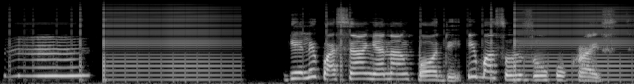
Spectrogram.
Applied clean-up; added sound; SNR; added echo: none; Telephone; 13 dB; none.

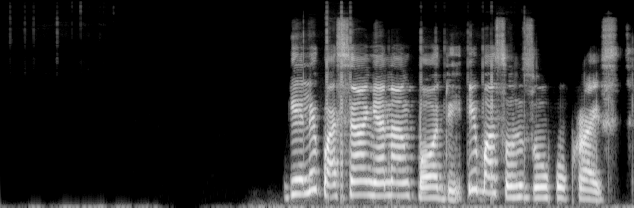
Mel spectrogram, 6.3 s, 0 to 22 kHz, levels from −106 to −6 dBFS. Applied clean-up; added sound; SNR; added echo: neural mask model Resemble Enhance denoiser.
